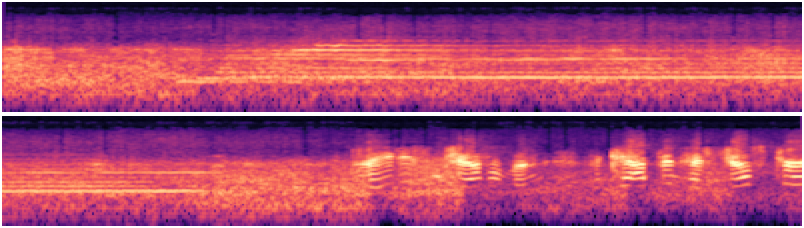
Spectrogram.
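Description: Radio-drama sound effect of a jet airliner's steady cabin drone. A held tone with overtones sounds over it from about a second in until about five seconds, and a voice starts near the end.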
